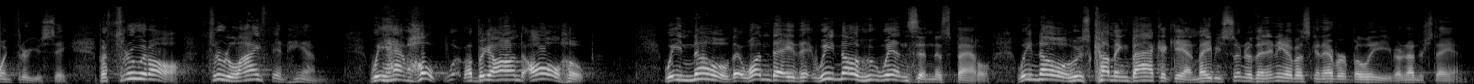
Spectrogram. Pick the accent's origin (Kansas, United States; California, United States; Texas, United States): Texas, United States; Odessa; now in Oklahoma, United States; my hometown of Odessa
